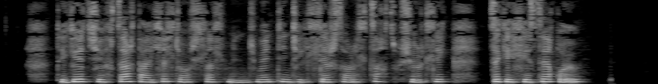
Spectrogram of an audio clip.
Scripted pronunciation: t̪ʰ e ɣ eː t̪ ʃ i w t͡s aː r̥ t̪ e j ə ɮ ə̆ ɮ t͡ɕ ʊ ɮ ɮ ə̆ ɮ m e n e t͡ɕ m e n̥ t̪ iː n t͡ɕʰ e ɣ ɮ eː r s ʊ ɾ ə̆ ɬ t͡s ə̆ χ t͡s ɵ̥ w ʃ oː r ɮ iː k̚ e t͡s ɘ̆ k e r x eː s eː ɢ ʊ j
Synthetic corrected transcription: t̪ʰ e ɣ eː t̪ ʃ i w t͡s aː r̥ t̪ a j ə ɮ ə̆ ɮ t͡ɕ ʊ ɮ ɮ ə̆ ɮ m e n e t͡ɕ m e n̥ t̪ iː n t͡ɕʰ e ɣ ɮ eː r s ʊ ɾ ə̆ ɬ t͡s ə̆ χ t͡s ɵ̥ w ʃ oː r ɮ iː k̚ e t͡s ɘ̆ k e x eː s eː ɢ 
